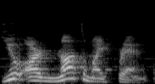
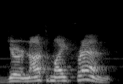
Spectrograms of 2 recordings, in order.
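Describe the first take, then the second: First: "You are not my friend" said slowly, each word clear; slow model sentence. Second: "You're not my friend" said slowly and clearly; slow model sentence. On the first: Teacher slowly modelling a sentence for students. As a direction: spell it out slowly for learners. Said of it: "Si yo quiero decir, por ejemplo". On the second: Teacher slowly modelling the contracted sentence. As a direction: give the contraction slowly for learners. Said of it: "puedo decir". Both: Shown as a demonstration.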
